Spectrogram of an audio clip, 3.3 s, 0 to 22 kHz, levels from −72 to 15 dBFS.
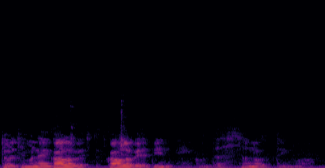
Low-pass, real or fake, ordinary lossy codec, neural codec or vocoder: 19.8 kHz; real; none; none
